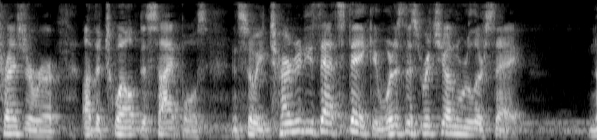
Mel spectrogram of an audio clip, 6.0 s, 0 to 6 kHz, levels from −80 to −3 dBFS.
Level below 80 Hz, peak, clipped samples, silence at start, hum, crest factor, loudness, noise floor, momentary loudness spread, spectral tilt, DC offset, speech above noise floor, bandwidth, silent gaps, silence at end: -56 dBFS; -2 dBFS; under 0.1%; 0 s; none; 18 dB; -18 LUFS; -40 dBFS; 9 LU; -7.5 dB/octave; under 0.1%; 22 dB; 5.8 kHz; none; 0 s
